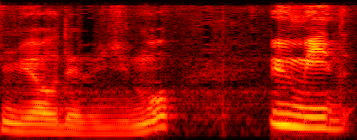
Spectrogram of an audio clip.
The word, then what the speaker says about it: humide: suivant c'est le mot humide alors attention première syllabe u on va devoir mettre un H qu'on entend pas un h muet suivi d'un U donc début du mot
